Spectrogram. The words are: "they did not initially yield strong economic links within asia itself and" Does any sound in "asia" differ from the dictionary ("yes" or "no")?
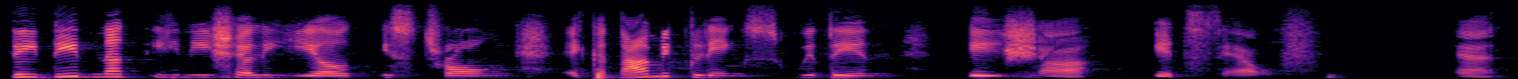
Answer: yes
